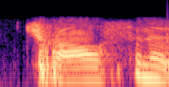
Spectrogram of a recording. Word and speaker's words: Traulsen: name Traulsen is spelled T like Tom.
